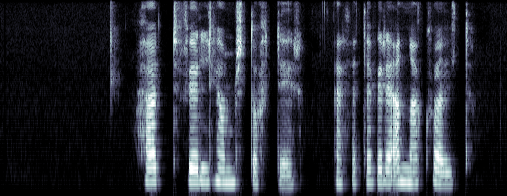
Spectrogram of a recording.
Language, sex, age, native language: Icelandic, female, 50-59, English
